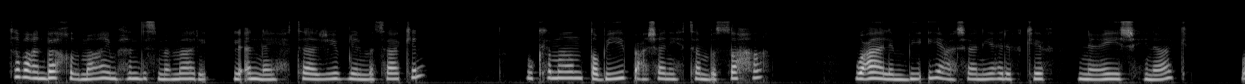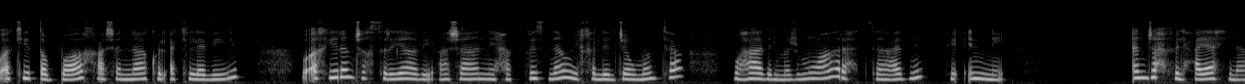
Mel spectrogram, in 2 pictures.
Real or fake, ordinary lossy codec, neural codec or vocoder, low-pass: real; none; none; none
